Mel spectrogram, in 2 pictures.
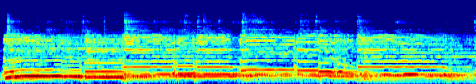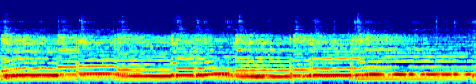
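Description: Fender Stratocaster electric guitar playing a single-note melody with string bends that slide the pitch up, over held lower notes.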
